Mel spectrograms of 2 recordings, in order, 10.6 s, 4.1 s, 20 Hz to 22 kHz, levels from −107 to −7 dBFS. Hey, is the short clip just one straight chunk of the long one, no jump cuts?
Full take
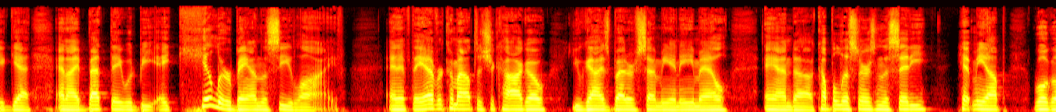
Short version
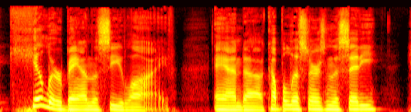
no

